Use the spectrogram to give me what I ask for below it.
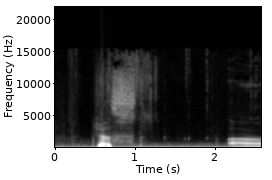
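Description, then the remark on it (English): Wet smacking and clicking of gum being chewed by a person who is driving, with short voiced murmurs around it and a low steady background hum. “Sorry, I'm chewing gum.”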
